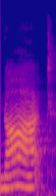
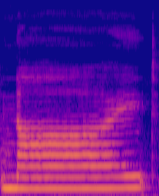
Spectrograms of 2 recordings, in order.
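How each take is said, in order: First: The vowel stays on one pure 'ah' sound. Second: The vowel glides from 'ah' toward 'ih'. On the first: This is how a Southern speaker might say it. "you don't just sing not, you might if you're Southern" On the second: This is the usual English way of saying it. "notice how my tongue moved away from the low position of the ah into a little bit of an it position"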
